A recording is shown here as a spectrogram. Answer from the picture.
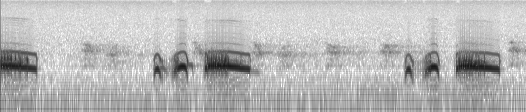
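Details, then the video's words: Spotted dove on the ground as a lure, cooing quickly to provoke males to fight; phrases of two quick rising notes and one long even coo repeat about every two and a half seconds. "Tiếng chim cu gáy mồi đất Thúc Gù kích bổi máu chiến."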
